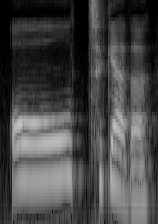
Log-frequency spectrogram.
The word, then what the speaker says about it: all together: together all together now we do pronounce this L all together even though it might sound like we don't we do the tongue tip touches the roof of the mouth all all together all together so make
